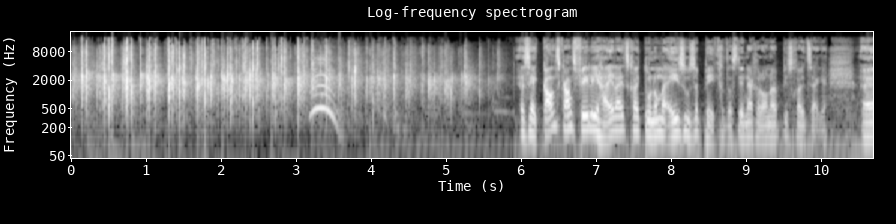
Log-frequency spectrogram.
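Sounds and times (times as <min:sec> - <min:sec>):
audience applause for the Radio Chico team: 0:00.0 - 0:05.9
speech: 0:06.0 - 0:10.7.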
